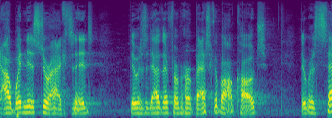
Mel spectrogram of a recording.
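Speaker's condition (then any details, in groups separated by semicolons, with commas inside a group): Brain injury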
